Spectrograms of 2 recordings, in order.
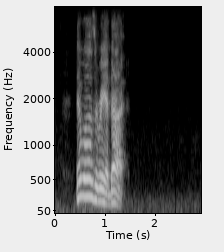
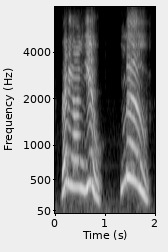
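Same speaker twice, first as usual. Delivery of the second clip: high, loud barked order; imitating the agent yelling "Move!"; mock agent command; 10 semitones higher, 5 dB louder, slower than usual. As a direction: shout it like a security agent.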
